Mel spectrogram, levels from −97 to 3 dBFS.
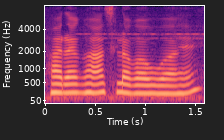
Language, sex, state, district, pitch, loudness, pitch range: Hindi, female, Uttar Pradesh, Jalaun, 225 Hz, -17 LUFS, 210-230 Hz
